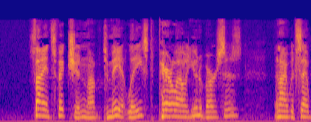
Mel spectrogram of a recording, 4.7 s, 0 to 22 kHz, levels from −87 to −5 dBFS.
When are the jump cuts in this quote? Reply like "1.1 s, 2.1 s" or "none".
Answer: none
